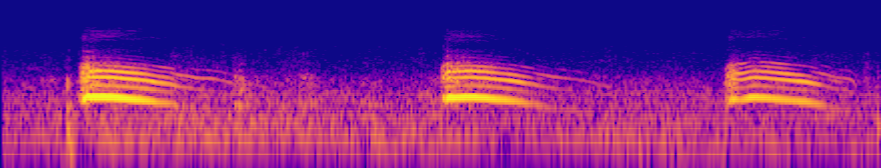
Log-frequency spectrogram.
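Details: A wild Syrian jackal, heard on a morning walk, gives short, rich wailing howls that swell and then slide downward, about every two seconds.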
